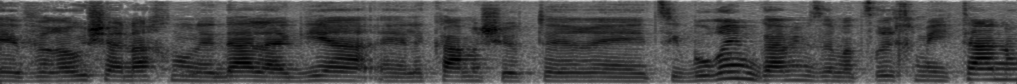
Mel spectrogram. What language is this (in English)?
Hebrew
